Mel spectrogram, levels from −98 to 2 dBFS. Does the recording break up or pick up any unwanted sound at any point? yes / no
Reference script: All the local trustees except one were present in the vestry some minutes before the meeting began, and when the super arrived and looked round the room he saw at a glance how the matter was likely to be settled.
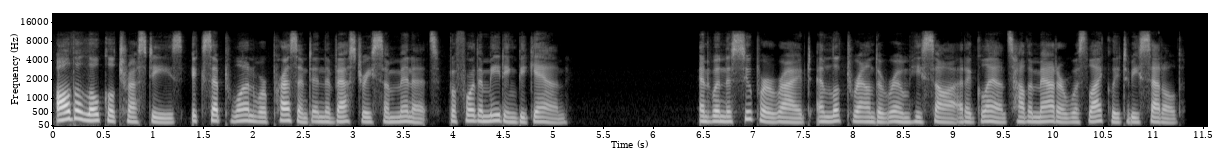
no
